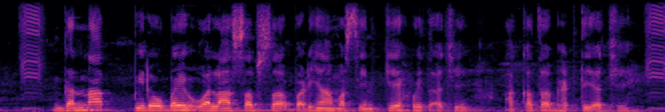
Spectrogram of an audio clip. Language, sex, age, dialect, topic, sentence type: Maithili, male, 31-35, Southern/Standard, agriculture, question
